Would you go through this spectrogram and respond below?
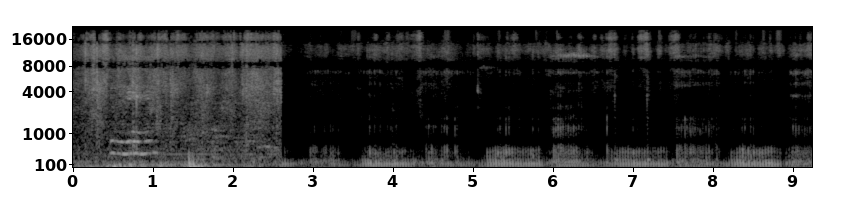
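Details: Tuxedo cat purring while wanting to be petted: a deep, continuous rumbling purr in pulses of about a second, after a brief opening with a short chirp and handling noise.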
